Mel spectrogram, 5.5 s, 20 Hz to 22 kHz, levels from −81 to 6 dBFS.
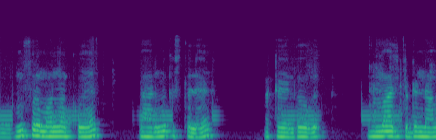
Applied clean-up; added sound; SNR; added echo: neural mask model RNNoise.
